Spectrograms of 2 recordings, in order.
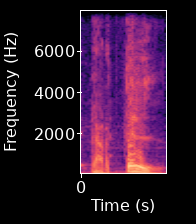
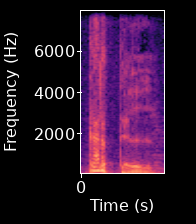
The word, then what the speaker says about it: cártel: No se dice cartel de los soles, se dice cártel de los soles. Un cartel es una cosa así cuadrada donde uno escribe algo. Un cártel es una reunión, organización, preferiblemente de carácter criminal,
